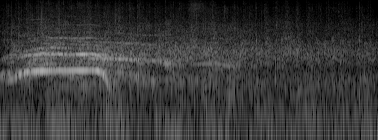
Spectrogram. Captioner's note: audience cheering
